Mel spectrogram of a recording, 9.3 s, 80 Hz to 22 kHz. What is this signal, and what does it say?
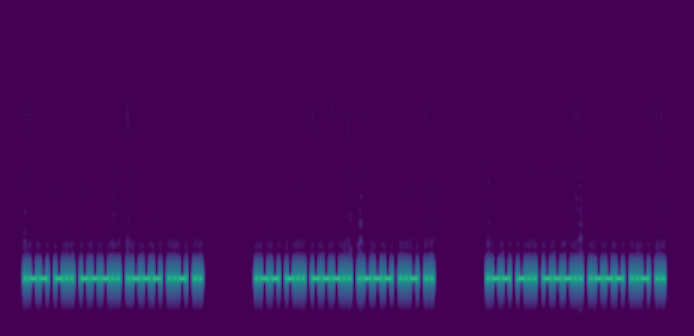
Morse code, heard as a keyed tone, about 36 wpm, 700 Hz. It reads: WD8JUI WD8JUI WD8JUI
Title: USA Call Signs - 6 Characters - Repeated 3x - 35wpm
